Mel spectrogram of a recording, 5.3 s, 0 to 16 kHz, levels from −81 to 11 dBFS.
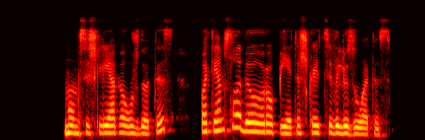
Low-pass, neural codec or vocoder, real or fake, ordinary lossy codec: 7.2 kHz; codec, 16 kHz, 4 kbps, X-Codec, HuBERT features, trained on balanced general audio; fake; Opus, 24 kbps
